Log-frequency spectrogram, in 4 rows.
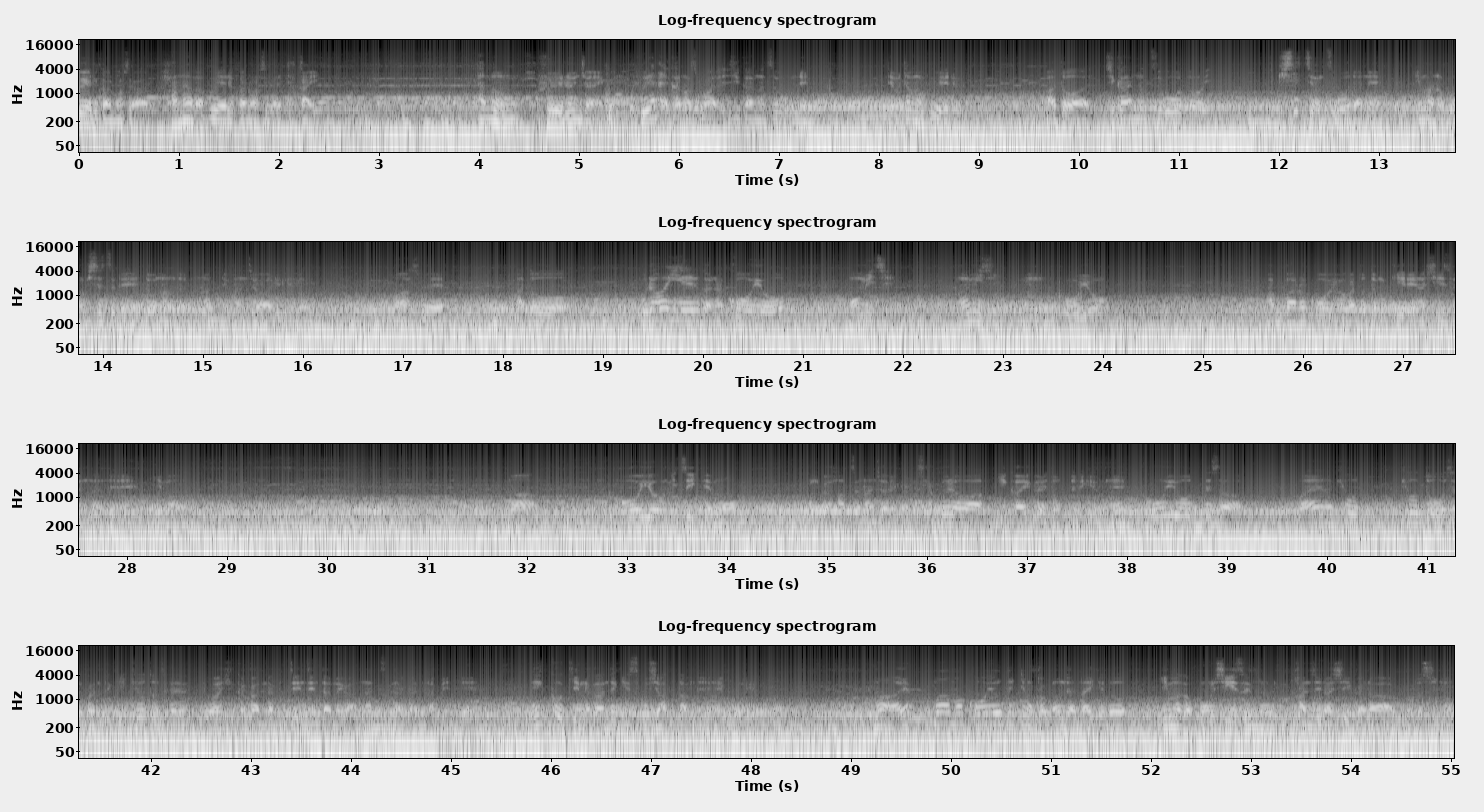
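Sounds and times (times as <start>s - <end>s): man talking: 0.0s - 2.6s, 3.9s - 8.9s, 9.6s - 24.2s, 25.6s - 28.8s, 31.7s - 32.2s, 32.8s - 48.3s, 49.2s - 55.0s
car engine rumble: 0.0s - 55.0s
road noise inside car: 0.0s - 55.0s.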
